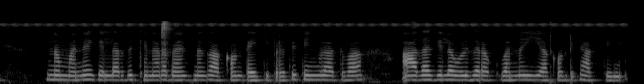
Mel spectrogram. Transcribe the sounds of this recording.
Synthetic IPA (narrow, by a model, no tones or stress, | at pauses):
nɐmːɐneɡɛlːɐɾɐd̪ukɛnːɐɾɐbjaːŋknɐɡɐɐkɐwɳʈɐjt̪ipɾɐt̪it̪iŋɡɐɭuɐt̪ʰɐʋaː | aːd̪aːɡilːɐuɭid̪ɐɾɐkːuʋɐnːuiːɐkɐwɳʈiɡeɦaːkt̪iːʋi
